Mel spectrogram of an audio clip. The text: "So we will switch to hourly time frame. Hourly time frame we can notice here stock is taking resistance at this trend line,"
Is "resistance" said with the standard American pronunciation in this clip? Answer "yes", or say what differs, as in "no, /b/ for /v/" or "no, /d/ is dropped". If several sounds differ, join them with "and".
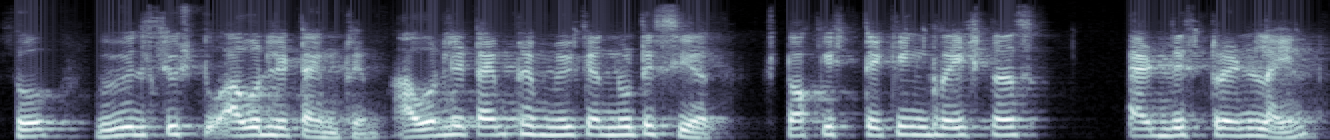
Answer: no, /l/ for /n/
